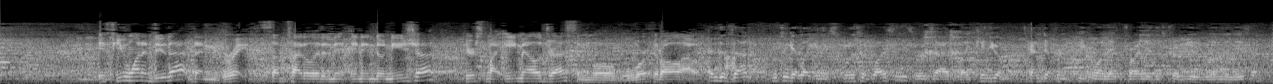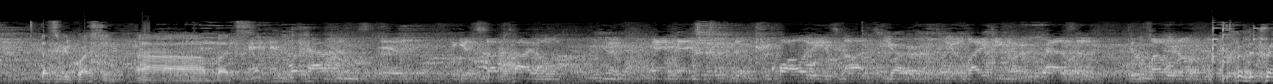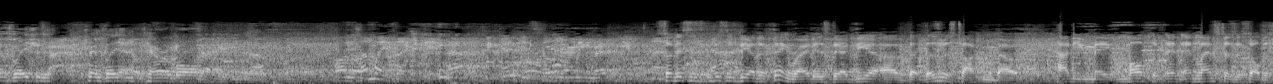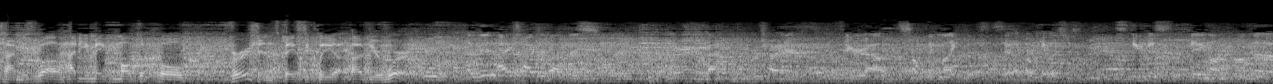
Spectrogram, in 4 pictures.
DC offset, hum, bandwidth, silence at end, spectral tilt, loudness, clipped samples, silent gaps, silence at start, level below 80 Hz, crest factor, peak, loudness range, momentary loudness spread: under 0.1%; none; 8.2 kHz; 0 s; -2.5 dB/octave; -15 LUFS; under 0.1%; none; 0 s; -54 dBFS; 16 dB; 0 dBFS; 2 LU; 4 LU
